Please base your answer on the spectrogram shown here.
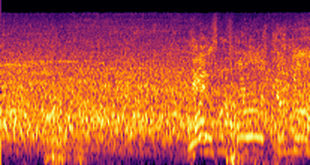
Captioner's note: crowd cheering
